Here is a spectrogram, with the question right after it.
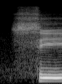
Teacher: Ketukannya sama. Sin, bunyi N ditahan sampai ketukan sukun sempurna.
